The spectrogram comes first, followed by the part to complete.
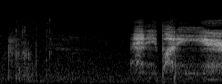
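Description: A woman whispering a line of a read-aloud story, starting about a second and a half in.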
